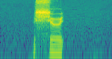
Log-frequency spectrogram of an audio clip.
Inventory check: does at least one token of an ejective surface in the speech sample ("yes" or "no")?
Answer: no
